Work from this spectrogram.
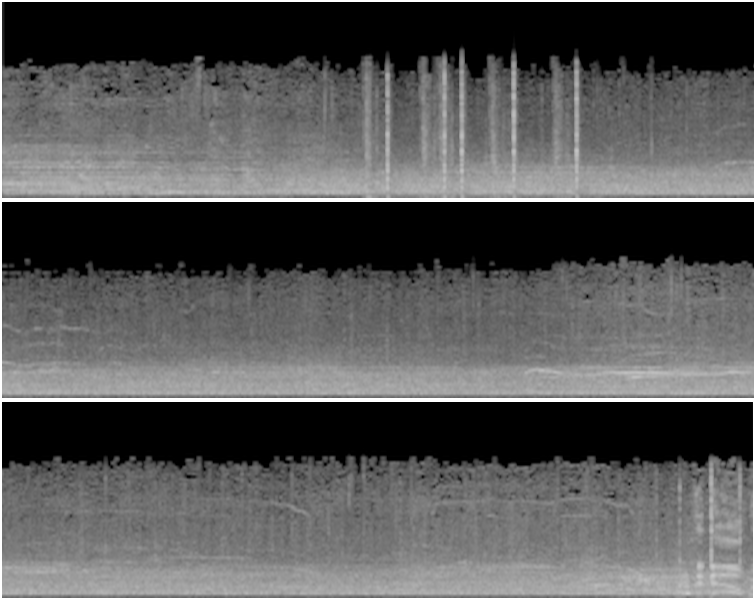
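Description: Capacity stadium crowd roaring steadily as the Oregon Ducks, in space-age helmets, prepare to take the field at the Rose Bowl against Wisconsin; sustained loud cheering with a burst of claps and whoops, under commentary.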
